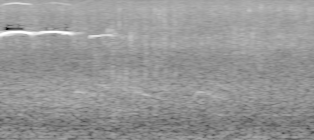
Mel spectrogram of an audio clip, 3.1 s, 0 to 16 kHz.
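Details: Cedar waxwings at sunset on a spring day, 4 April 2019, feeding in a flurry before night. They give thin, very high-pitched lisping whistles, a few quick notes early, over a steady low rumble.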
